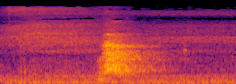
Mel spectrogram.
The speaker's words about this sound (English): And you'll have to pardon me, that's my dog deciding to go crazy in the background, the wrinkling noise. So yeah, speaking of the dog though, in my face, he's also the dog that will annoy me during a podcast.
